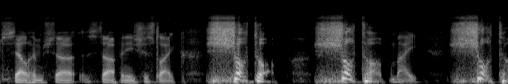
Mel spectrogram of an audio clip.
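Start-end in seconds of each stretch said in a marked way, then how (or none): 2.1-5.1 put-on very slow, pitched-up, belligerent drunk British man voice. Retelling a British guy telling sellers to shut up: imitating a belligerently drunk British guy. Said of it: "belligerently drunk".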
